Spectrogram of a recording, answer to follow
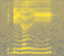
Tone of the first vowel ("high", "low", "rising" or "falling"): rising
